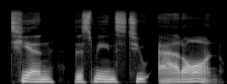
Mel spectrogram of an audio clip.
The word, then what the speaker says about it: 添: Pronounced tien.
